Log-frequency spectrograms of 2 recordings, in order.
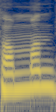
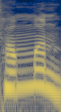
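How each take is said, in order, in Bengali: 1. শব্দটি s ধ্বনি দিয়ে শুরু হয়। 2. শব্দটি sh ধ্বনি দিয়ে শুরু হয়। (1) "সম্মান যদি বলতেন তাহলে আপনি ব্যবহার করবেন কার উচ্চারণে? দন্তস্ব।" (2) "যেটা এস এইচ এর মতো উচ্চারণ হচ্ছে"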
